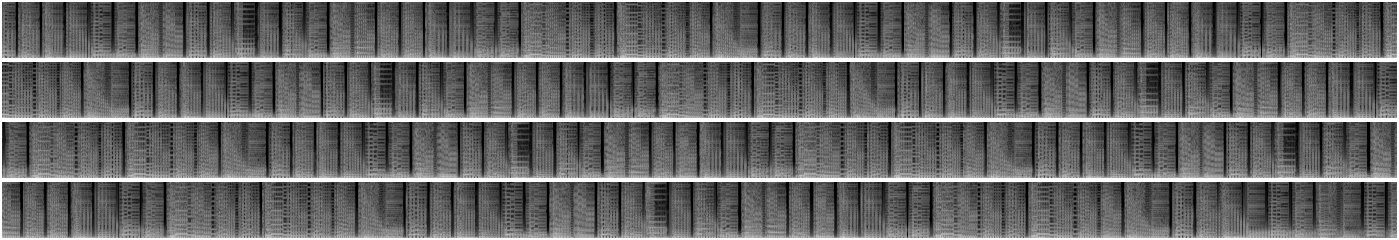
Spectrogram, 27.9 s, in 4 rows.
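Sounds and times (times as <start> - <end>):
chiptune banjo tune on SID CSG8580R5 chip: 0.0 - 27.9.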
